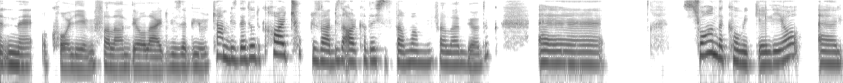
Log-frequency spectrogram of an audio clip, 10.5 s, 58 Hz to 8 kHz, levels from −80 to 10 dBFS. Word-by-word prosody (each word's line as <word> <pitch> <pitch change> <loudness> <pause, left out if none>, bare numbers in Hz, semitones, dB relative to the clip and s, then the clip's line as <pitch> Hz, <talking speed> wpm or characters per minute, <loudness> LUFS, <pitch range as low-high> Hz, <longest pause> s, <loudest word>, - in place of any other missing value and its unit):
"Ne 175 - -1
ne 155 -1 -1
o, - - -11
kolye 150 -1 -2
mi?" - - -6
falan 150 -3 -3
diyorlardı 140 -1 +1
bize 155 0 -3
büyürken. 165 - -1
Biz 235 -1 -1
de 240 0 +4
diyorduk, 260 -2 0
"Hayır, 320 -3 +7
çok 350 +2 -1
güzel, 210 -4 +1
biz 215 +1 -4
arkadaşız, 215 -1 0
tamam 195 0 -1
mı?" 190 0 -6
falan 180 -1 -3
diyorduk. 180 - -5 0.6
Eee, 185 -2 -1 1.0
şu 310 - +2
anda 320 -7 +5
komik 190 -8 +1
geliyor. 195 +11 +1 0.3
Eee, 185 0 -1
190 Hz, 155 wpm, -26 LUFS, 170-220 Hz, 1.0 s, Hayır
